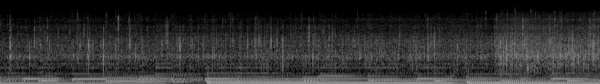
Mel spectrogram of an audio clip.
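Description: Potato and onion slices frying gently in butter in a pan on low heat, a soft sizzle of fine crackles, heard under background music with steady low notes.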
